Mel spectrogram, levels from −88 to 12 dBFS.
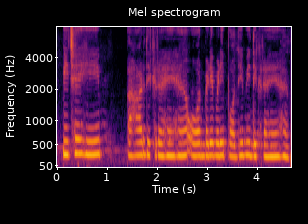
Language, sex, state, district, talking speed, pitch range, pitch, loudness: Hindi, female, Punjab, Fazilka, 180 wpm, 255-275 Hz, 265 Hz, -14 LUFS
